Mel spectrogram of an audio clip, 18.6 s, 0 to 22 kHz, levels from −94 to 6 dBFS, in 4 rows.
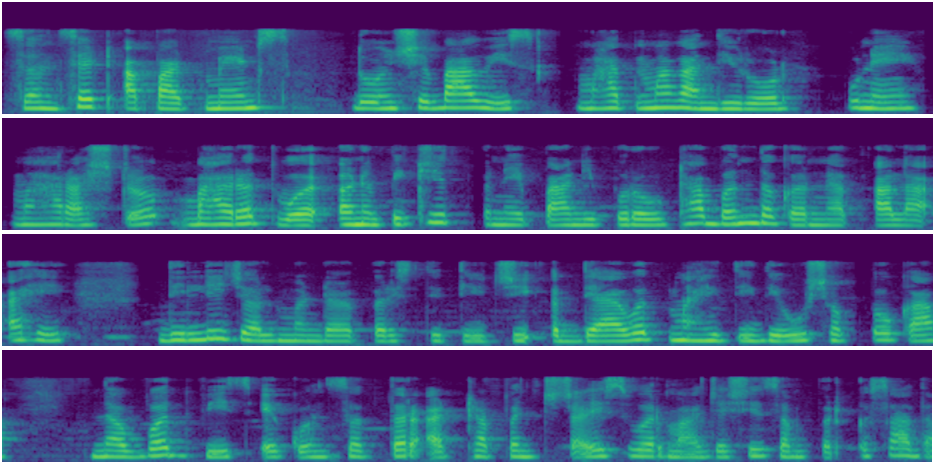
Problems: none marked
